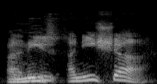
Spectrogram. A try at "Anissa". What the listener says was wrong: It doesn't have an H. I know it sounds that way over the phone. It's Anissa.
